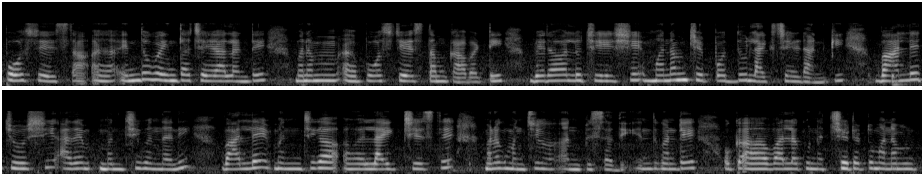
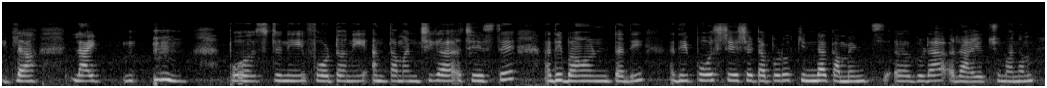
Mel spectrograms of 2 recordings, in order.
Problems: none marked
